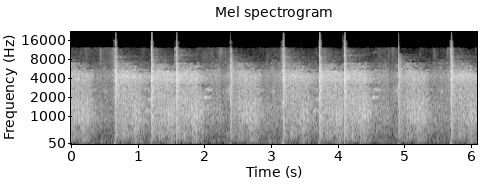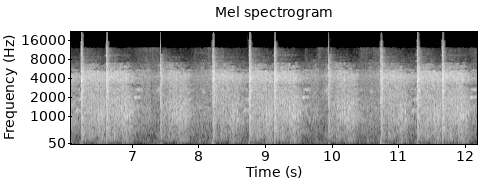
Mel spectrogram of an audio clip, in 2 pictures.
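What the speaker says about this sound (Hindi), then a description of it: "दुल्हन मंच पर बैठी है और एक के बाद एक पिस्तौल से फायर कर रही है" Repeated pistol shots fired by a bride seated on a wedding stage in Hathras, Uttar Pradesh: sharp cracks at irregular intervals, roughly a dozen, over a loud, continuous crowd and music din.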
